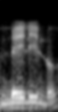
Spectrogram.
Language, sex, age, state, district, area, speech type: Malayalam, male, 18-30, Kerala, Palakkad, rural, conversation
